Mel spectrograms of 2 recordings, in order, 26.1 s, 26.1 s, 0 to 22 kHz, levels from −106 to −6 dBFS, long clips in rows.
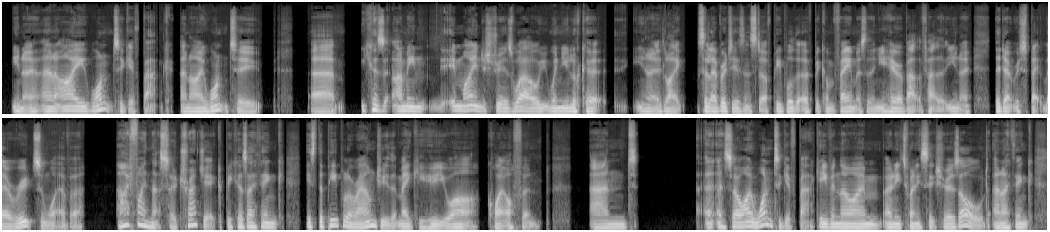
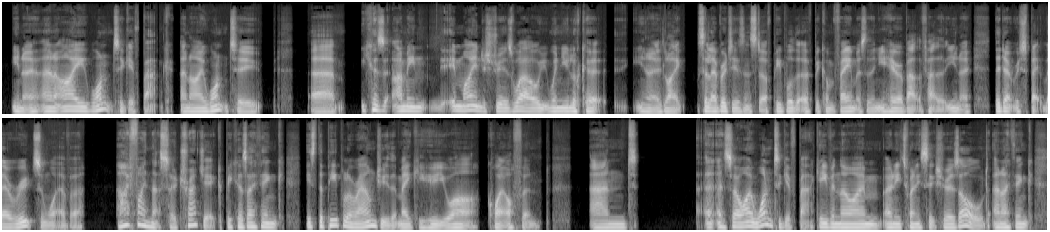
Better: neither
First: none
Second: none

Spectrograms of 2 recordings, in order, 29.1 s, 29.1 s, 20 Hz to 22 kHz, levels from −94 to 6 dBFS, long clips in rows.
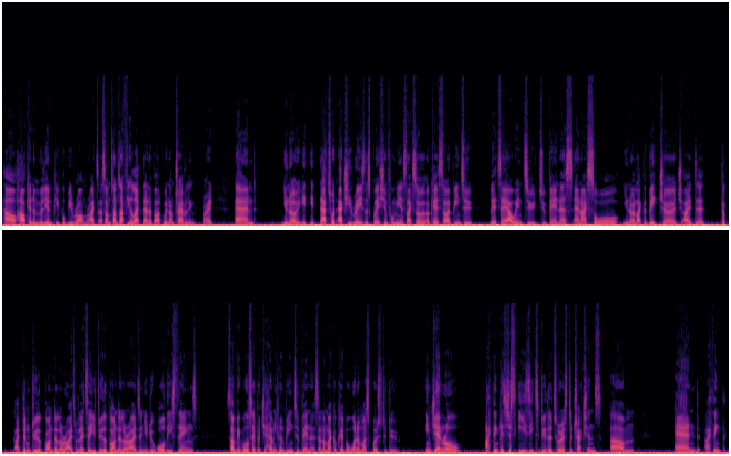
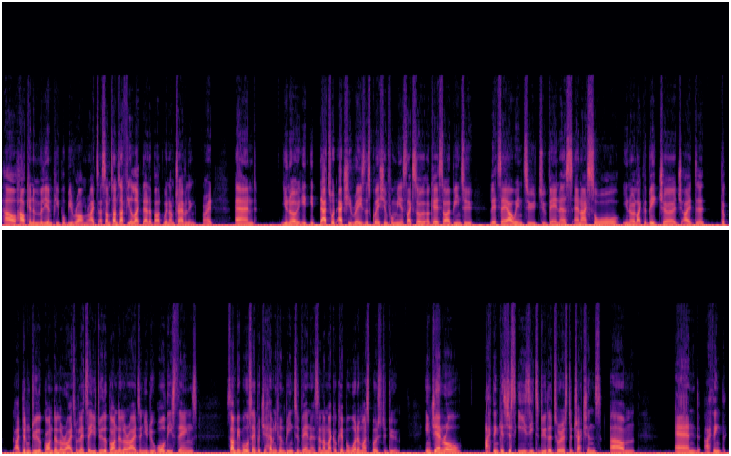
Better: second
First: low rumble; loud; throughout; 10 dB below the speech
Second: low rumble; faint; throughout; 25 dB below the speech

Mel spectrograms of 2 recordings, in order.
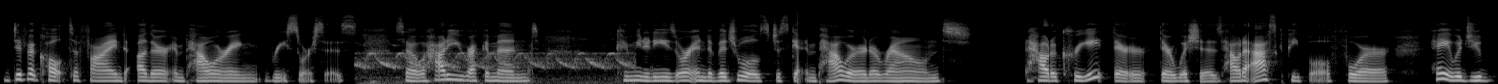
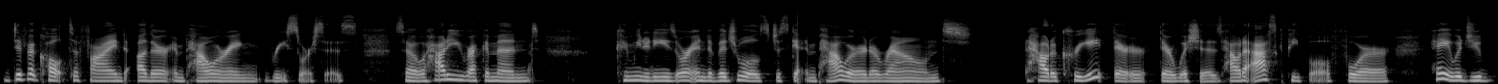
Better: second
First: siren; noticeable; from 3.5 to 6.5 s; peak 9 dB below the speech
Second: none

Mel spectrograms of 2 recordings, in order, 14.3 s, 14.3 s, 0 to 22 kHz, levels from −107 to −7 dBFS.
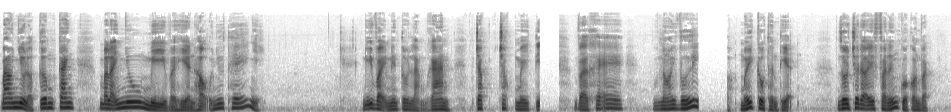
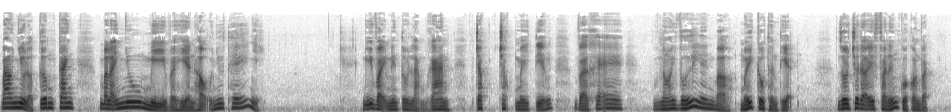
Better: second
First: audio cutting out; at 8 s and at 10 s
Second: none

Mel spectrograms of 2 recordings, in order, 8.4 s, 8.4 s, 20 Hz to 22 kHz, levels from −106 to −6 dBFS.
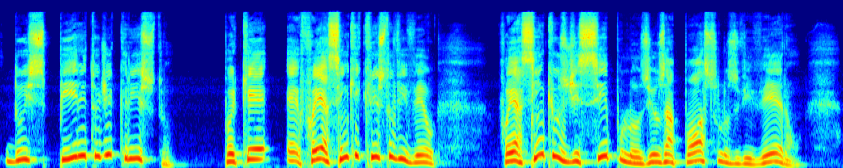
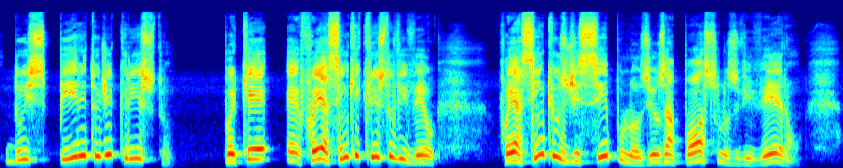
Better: first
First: none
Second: thin; somewhat; fading below 300 Hz

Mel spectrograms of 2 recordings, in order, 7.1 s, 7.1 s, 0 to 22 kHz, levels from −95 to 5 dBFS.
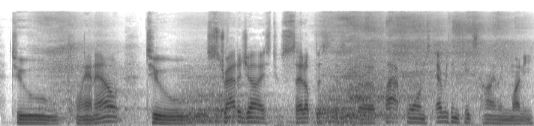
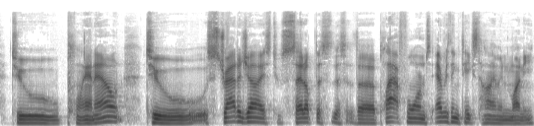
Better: second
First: household noises; loud; throughout; 4 dB below the speech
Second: none

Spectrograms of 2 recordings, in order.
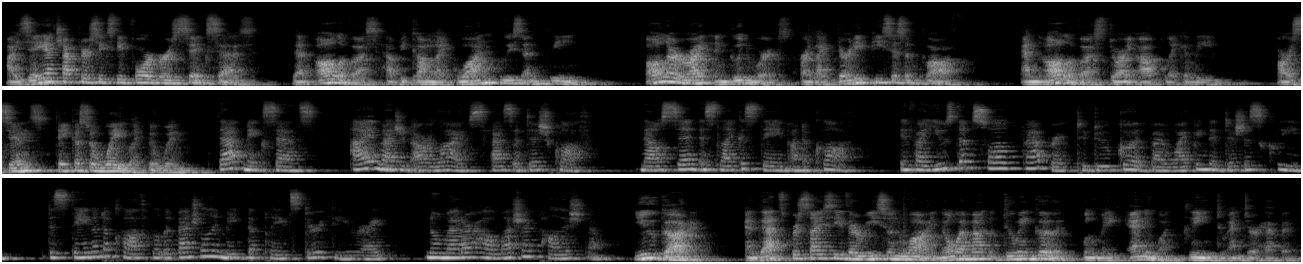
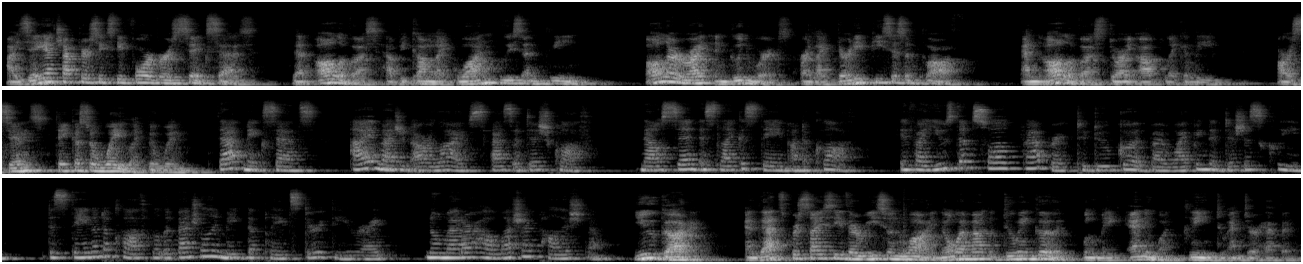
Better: neither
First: room echo; slight; dies away in 0.4 s // off-mic speech; far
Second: room echo; slight; dies away in 0.4 s // off-mic speech; far

